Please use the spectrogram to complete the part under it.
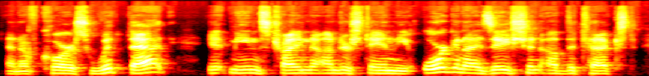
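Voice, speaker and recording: A man's voice: fairly high pitch, fairly quick. A man hosting a live online interview, presenting in an upbeat, promotional way over a video call. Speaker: host.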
